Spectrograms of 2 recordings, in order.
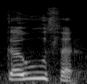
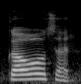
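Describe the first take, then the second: First: The first vowel sounds like 'oo'. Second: The first vowel sounds like 'o'. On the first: The speaker calls it right. "मारूफ सही आवाज़ है ऊ" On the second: The speaker calls it wrong. "मजहूल गैर मुनासिब आवाज़ है ओ"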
